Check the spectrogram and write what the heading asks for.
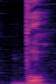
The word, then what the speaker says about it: beau: ملحوظة كذلك كما رأينا في الدروس السابقة، هذا الثلاثي من الأفعال من الحروف EAU ينطق O devient beau.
